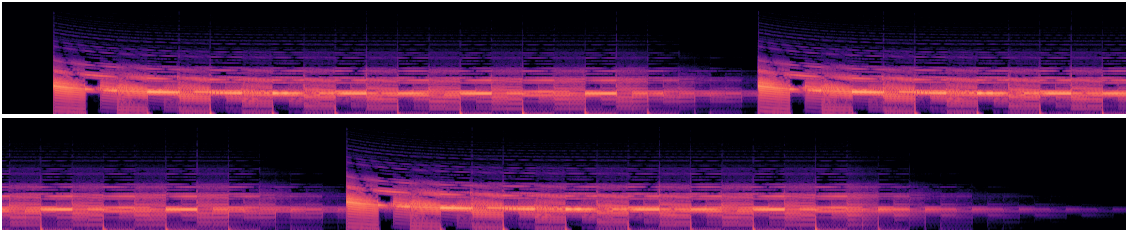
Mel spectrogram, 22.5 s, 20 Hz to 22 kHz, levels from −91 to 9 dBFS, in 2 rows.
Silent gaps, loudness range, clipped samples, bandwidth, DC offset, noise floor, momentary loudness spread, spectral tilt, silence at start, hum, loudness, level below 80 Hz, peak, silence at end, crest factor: none; 4 LU; under 0.1%; 5.2 kHz; under 0.1%; -65 dBFS; 13 LU; -6 dB/octave; 0.5 s; none; -19 LUFS; -48 dBFS; -4 dBFS; 1.4 s; 16 dB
